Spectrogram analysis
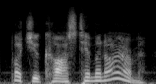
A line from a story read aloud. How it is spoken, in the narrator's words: exclaimed Miss Theodosia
